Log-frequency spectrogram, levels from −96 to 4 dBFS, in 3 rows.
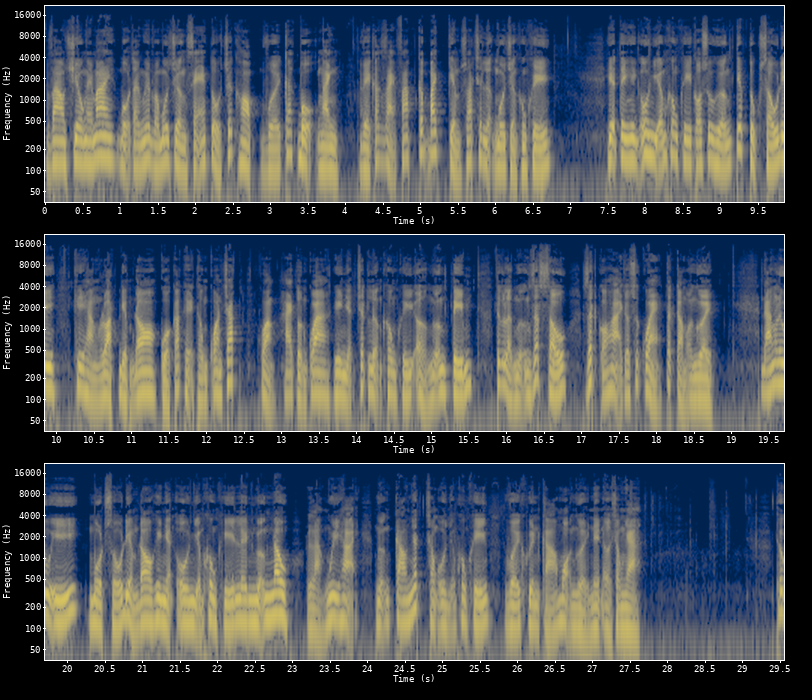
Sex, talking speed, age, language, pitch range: male, 250 wpm, 20-39, Vietnamese, 100-135 Hz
